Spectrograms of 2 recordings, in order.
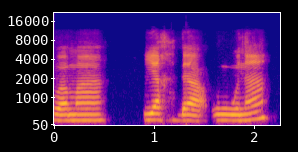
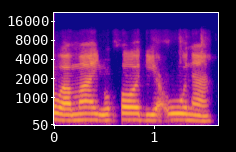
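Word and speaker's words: وَمَا يُخَادِعُونَ: Terus pada asusi pada lafaz wama yakhda'una asusi membaca wama yukhadi'una di domah Aduh, penjelasannya domul Neng. Nah gitu penje- dulu. penjelasannya domul ya wa wazada alif ba'da kho, mendomahkan ya dan menambahkan alif setelah kho.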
